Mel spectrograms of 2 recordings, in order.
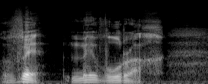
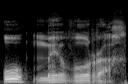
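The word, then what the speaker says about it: ומבורך: и у него рак в обычной речи мы бы сказали шабат шалом в него урах а по нормам высокого стиля классического иврита древнего иврита мы произносим шабат шалом и мы ворох так как речь идет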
